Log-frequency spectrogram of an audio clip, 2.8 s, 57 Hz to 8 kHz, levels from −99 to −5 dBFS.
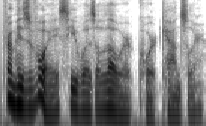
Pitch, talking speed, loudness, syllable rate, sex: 105 Hz, 195 wpm, -19 LUFS, 4.9 syllables/s, male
